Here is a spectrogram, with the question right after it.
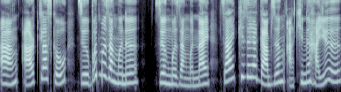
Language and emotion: Bodo, happy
